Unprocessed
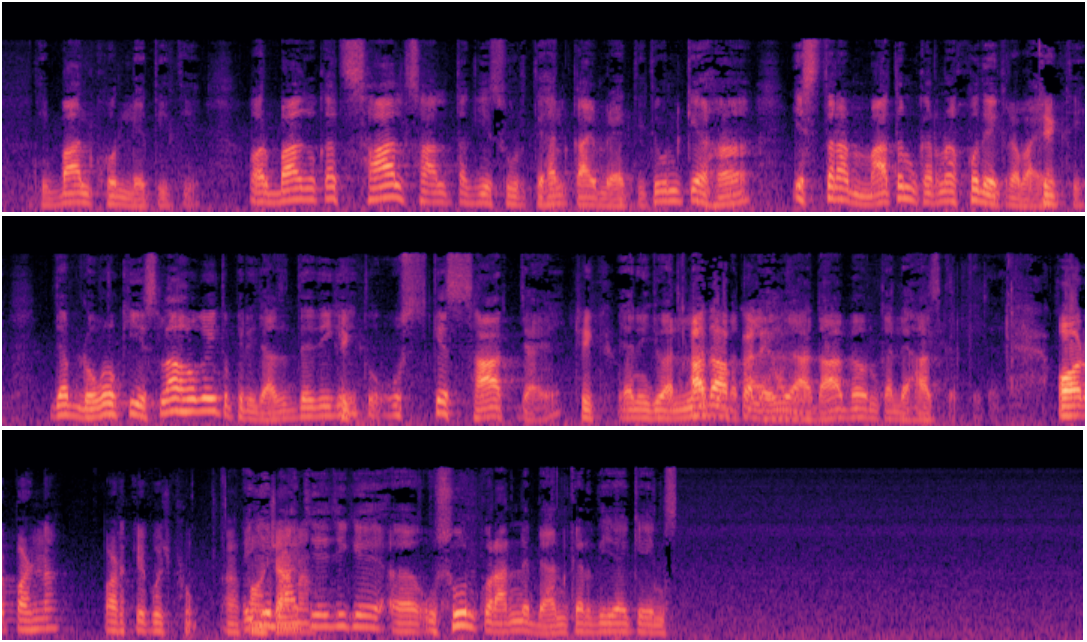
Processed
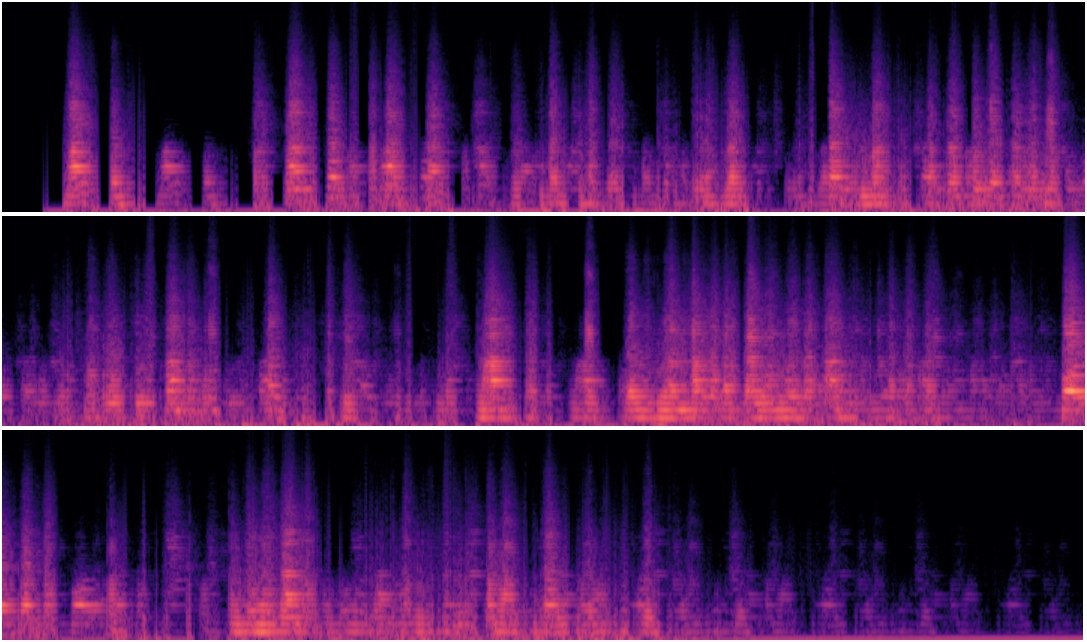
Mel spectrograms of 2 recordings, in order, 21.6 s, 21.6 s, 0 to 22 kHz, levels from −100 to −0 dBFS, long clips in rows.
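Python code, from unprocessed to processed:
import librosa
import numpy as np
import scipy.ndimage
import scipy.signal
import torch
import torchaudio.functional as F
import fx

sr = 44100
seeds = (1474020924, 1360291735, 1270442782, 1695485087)

y = fx.bin_compress(x, sr, power=0.6)
y = fx.dynamic_eq(y, sr, hz=2500.0, q=1.8, threshold_db=-45.0, ratio=4.0, max_db=8)
y = fx.harmonic_tremolo(y, sr, hz=7.5, depth_pct=100, crossover_hz=420.0)
y = fx.stiff_resonator(y, sr, f0_hz=110.0, decay_s=0.63, stiffness=0.002)
y = fx.backlash(y, sr, play_db=-33.0)
y = fx.echo_alternate(y, sr, ms=617, hz=1100.0, feedback_pct=58, wet_db=-11.5)
y = y * 10.0 ** (4.0 / 20.0)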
